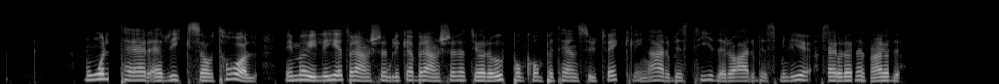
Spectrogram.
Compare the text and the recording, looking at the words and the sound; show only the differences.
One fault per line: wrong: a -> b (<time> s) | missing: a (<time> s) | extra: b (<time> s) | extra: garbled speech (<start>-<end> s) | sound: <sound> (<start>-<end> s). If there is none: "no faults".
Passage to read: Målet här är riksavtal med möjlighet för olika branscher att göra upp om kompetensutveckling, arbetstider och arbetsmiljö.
sound: dropout (1.1-1.2 s)
wrong: för -> branscher (3.5 s)
extra: garbled speech (8.2-9.0 s)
